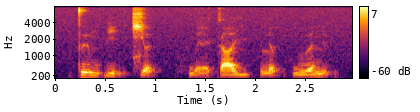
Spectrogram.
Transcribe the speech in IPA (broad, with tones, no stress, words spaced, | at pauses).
t̪ɨ˧mɓḭ˧˨nt͡ɕə˨˩t̚ | hwɛ̤˨˩ka˧j | lə˨˩p̚hwu˨˦ə̯nɨ̰˧˨ʔ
